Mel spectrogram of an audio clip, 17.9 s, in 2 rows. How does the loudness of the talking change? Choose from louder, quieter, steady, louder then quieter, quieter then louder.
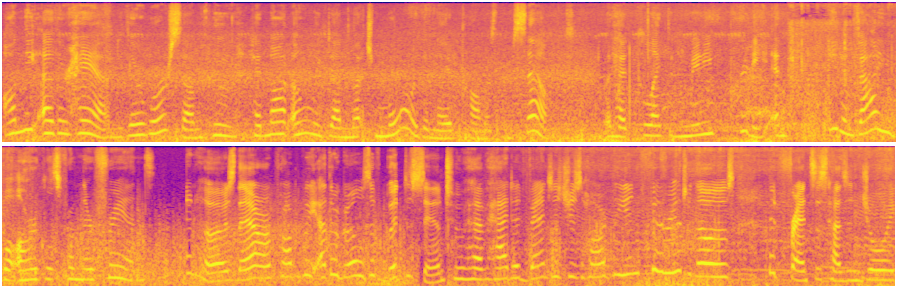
steady.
